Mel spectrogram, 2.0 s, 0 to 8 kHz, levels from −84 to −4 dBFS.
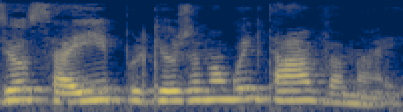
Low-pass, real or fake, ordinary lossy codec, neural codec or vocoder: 7.2 kHz; real; none; none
